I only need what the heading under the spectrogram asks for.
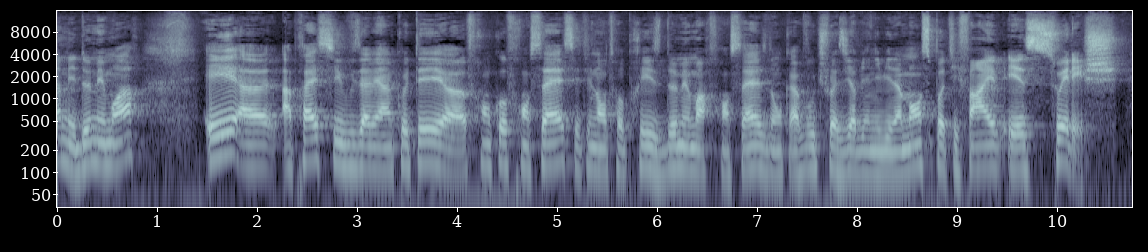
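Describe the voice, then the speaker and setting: Guy doing an english lesson on video, mid-pitched voice, chatty and lively, slows down hard on the english words. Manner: lively teacher, spells out English words slowly for pronunciation. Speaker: English teacher.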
